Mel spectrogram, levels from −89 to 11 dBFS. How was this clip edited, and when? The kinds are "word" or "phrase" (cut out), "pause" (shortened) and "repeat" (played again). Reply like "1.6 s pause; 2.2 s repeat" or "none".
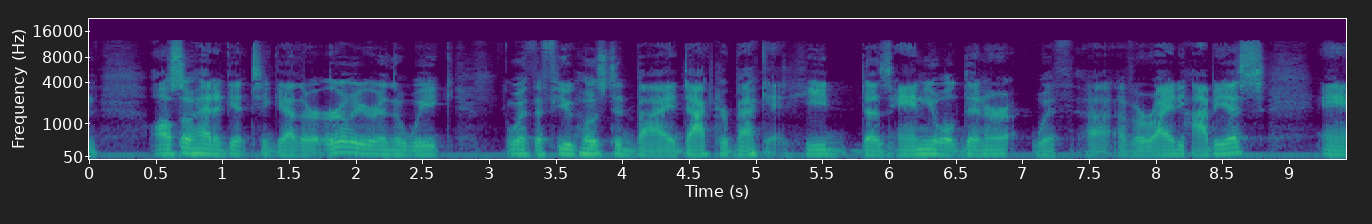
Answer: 1.0 s phrase; 3.6 s word; 5.2 s word; 6.0 s word; 8.2 s word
